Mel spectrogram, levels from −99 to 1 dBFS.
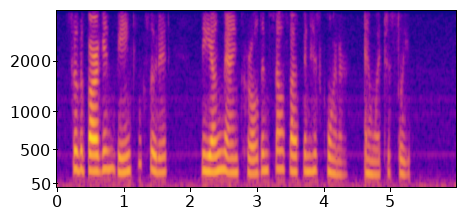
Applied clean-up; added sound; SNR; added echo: none; none; none; none.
